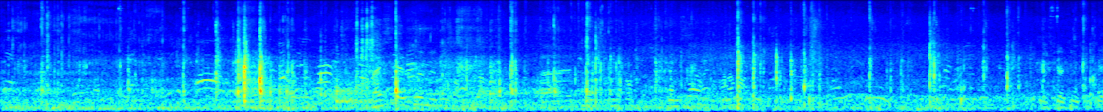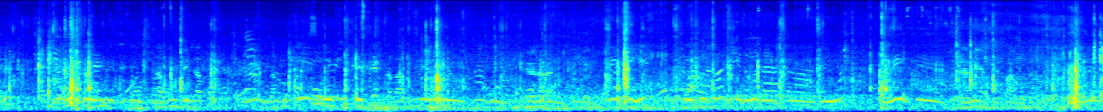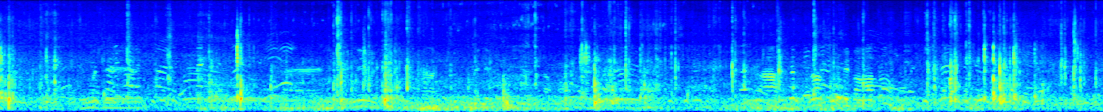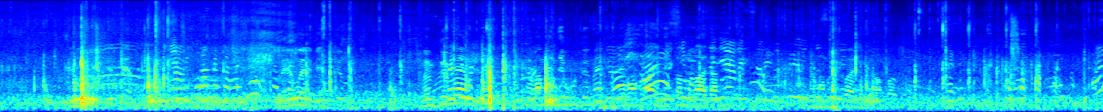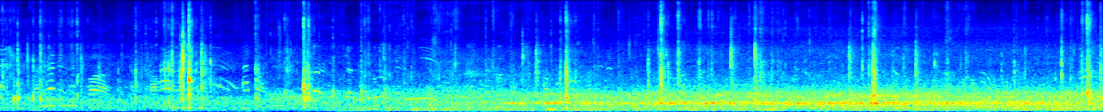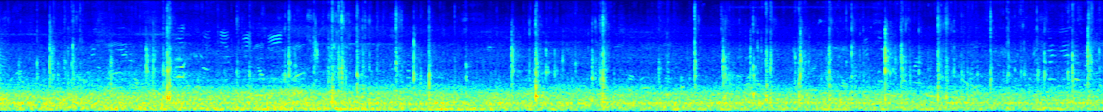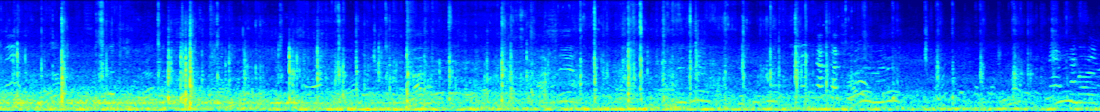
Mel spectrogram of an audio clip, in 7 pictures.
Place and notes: Brussel, Belgium - Skatepark
On the Brussels skatepark, young girls playing skateboards. On the beginning, a mother taking care to her children. After a class is beginning. During this recording, a junkie asked me for drugs !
